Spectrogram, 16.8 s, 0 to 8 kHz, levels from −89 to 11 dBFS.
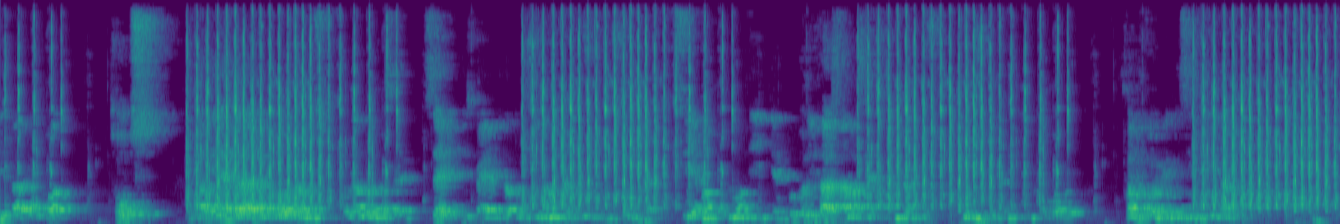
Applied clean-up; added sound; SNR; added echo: classical method WPE with log-MMSE.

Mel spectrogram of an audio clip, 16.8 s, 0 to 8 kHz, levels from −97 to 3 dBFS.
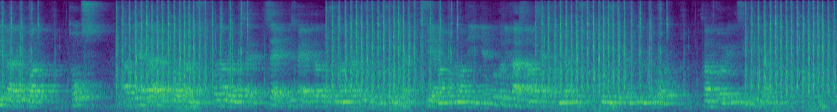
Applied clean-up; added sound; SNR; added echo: none; Engine / Mechanisms; 5 dB; reverberation time 1.2 s.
